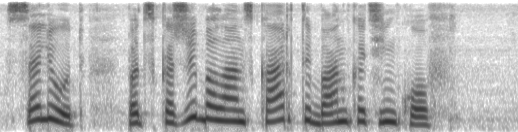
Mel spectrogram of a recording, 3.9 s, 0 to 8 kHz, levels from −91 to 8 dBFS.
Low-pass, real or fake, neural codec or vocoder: 7.2 kHz; real; none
